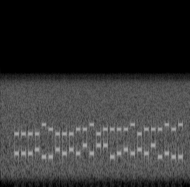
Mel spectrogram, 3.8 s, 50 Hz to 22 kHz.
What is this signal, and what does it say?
DTMF, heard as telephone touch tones, dialled by machine, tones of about 80 ms, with phone line noise. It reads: 444732747506*025867502623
